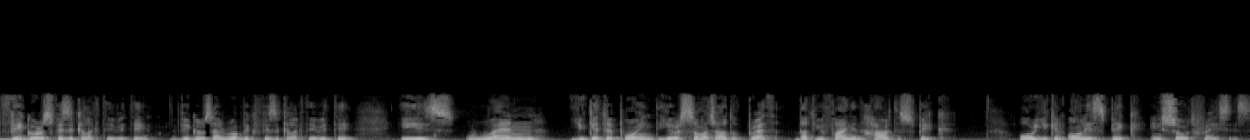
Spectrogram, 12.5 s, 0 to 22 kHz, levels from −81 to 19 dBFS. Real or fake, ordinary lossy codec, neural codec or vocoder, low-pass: real; MP3, 32 kbps; none; 7.2 kHz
